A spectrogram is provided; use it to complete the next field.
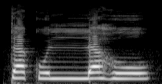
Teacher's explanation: کلمت لہو کے آخری میں ہا پہ الٹا پیش ہے، یہاں بھی مد صلہ صغرا ہے، تو ہم اپنی آواز 2 مد کے برابر لمبی کریں گے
